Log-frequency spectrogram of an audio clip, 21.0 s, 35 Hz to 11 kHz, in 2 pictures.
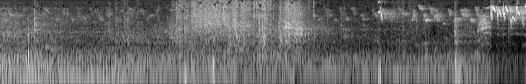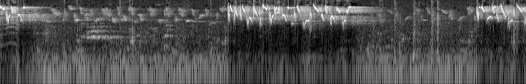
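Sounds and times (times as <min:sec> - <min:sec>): bird singing high chirps: 0:00.0 - 0:04.8, 0:05.9 - 0:21.0
low rumbling noise: 0:00.0 - 0:15.3.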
